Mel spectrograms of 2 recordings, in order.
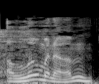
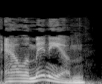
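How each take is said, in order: First: It is said the American way, four syllables. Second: It is said the British way, five syllables. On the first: "than we spell aluminum" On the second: "They spell aluminium differently"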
